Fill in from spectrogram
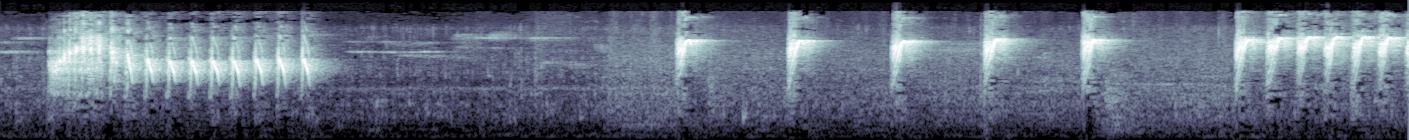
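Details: Greater green leafbird, tutor recording of full tembakan song bursts: a buzzy rapid rattle, then five separate sharp high descending chips spaced about half a second apart, then a fast high rattle begins.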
